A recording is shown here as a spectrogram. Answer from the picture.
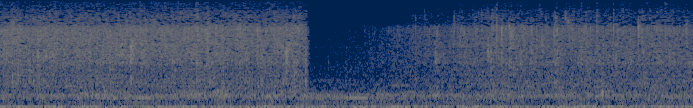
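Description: Faint, steady sizzle of shallots, dried red chillies, garlic and tomato frying in oil in a nonstick pan. It cuts out for about a second just after three seconds in and comes back fainter.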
